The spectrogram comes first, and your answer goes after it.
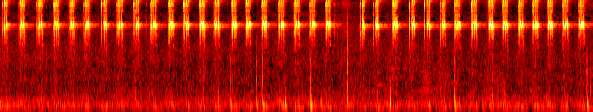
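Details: Continuous cricket chirping meant to chase off rats: piercing, high chirps repeated rhythmically about twice a second, with one brief pause midway and faint low knocks underneath.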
